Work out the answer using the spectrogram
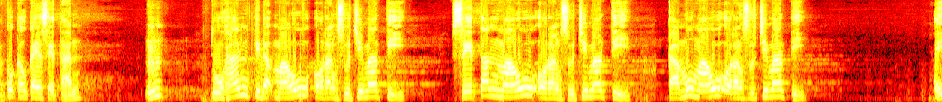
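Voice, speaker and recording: A high-pitched man argues over an online call. He is combative and mocking and keeps firing the same question back. He laughs at his opponents. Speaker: debater in an online interfaith discussion. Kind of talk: heated debate.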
